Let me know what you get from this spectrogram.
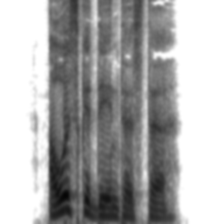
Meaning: inflection of ausgedehnt: 1. strong/mixed nominative/accusative feminine singular superlative degree 2. strong nominative/accusative plural superlative degree
- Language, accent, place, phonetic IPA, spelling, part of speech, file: German, Germany, Berlin, [ˈaʊ̯sɡəˌdeːntəstə], ausgedehnteste, adjective, De-ausgedehnteste.ogg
